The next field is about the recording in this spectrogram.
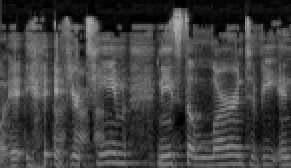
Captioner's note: laughs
